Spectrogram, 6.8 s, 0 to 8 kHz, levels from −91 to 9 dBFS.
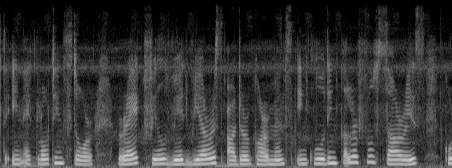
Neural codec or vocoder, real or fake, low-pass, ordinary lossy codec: none; real; none; none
